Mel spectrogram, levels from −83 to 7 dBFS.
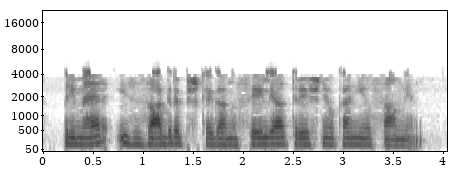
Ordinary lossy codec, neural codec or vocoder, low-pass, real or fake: AAC, 16 kbps; none; 19.8 kHz; real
